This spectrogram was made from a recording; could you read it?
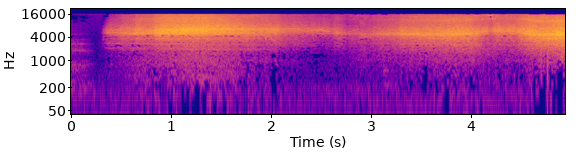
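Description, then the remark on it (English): A snake hisses in one long, steady breath, sharp and airy, rising and falling slightly in strength for several seconds, alone with no talking. “And the boy escaped the snake just like that.”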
